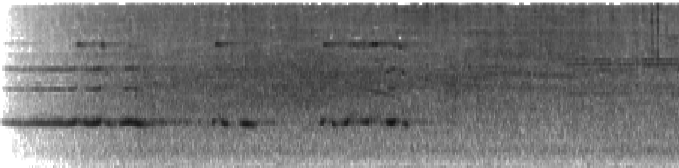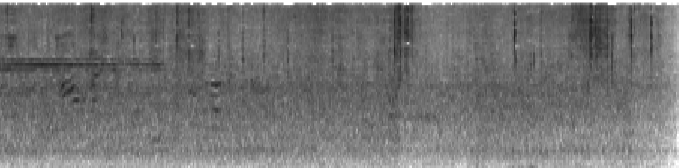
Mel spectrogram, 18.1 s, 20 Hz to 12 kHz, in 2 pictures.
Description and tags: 20.09.09: between 18.30 and 18.50. the narrow-gauge railway called the children railway near of the New Zoo in Poznan and the recreation center 'Malta'. The specific sound produced by the little train.
narrow-gaugerailway, poznan, train, zoo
